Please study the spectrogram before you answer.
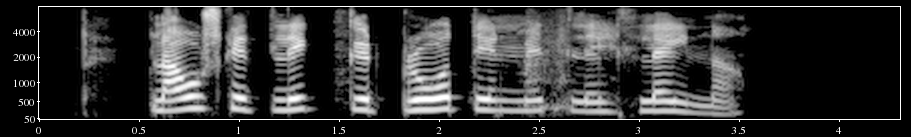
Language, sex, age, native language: Icelandic, male, 10, Icelandic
